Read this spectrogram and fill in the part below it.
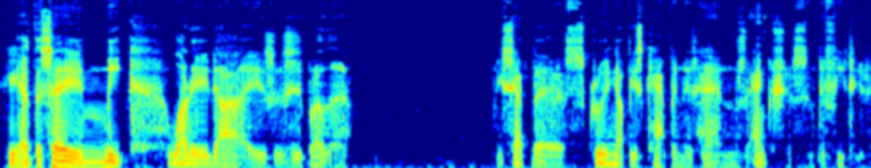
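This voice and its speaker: An actor playing a reflective police detective, recounting a past case in a measured way for a radio drama. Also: male voice, rumbling low, pushed and bright, husky, dry recording, exaggerated voice. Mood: musing, sombre. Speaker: detective narrator. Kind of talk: old radio drama storytelling.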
